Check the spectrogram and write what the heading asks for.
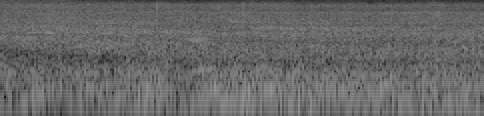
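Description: Steady rushing noise of wind buffeting the phone's microphone over the wash of surf on the rocky reef, with an uneven low rumble.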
